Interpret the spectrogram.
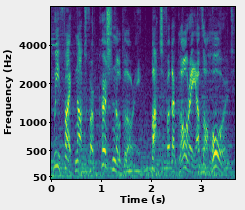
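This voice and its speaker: An actor playing a grim Mongol warrior who solemnly recounts his Khan's conquests as dramatic game cutscene narration, with deliberate phrasing. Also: medium pitch, sing-song, music in the background, natural voice. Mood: solemn, foreboding.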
